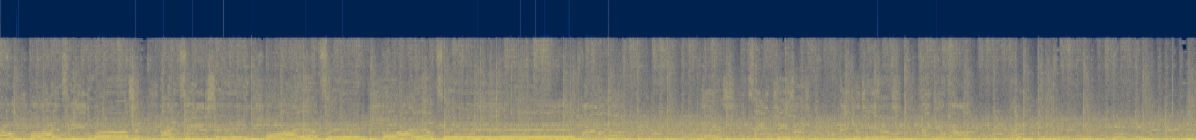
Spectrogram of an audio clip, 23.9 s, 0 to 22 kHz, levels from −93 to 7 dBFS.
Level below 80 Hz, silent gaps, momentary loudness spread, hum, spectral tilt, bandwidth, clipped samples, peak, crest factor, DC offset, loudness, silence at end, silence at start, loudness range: -18 dBFS; none; 3 LU; none; -5.5 dB/octave; 16.5 kHz; under 0.1%; 0 dBFS; 10 dB; under 0.1%; -11 LUFS; 0 s; 0 s; 2 LU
